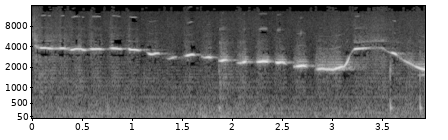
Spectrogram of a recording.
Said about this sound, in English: As a competitive whistler since the 1980s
